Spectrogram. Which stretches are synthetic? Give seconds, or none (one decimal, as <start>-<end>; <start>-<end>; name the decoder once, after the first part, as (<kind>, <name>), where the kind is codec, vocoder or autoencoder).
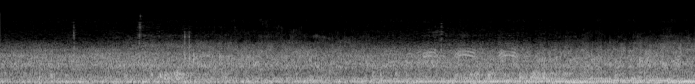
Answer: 2.0-3.8 (codec, HILCodec); 5.6-7.0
